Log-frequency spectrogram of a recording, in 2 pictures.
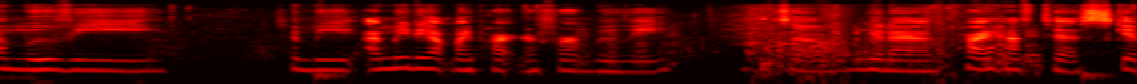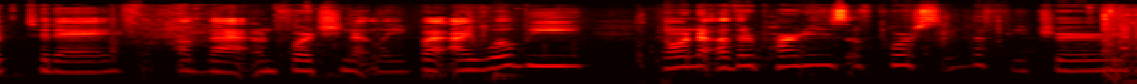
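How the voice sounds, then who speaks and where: The speech comes at a fairly quick pace with music in the background. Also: woman, medium pitch for a woman, ordinary pitch variation. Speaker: video game streamer. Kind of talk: casual gameplay livestream chat. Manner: halting, with repeated words.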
